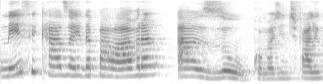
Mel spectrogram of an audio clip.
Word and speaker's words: azul: caso aí da palavra azul como a gente fala em português o z com a pronúncia da América vai ter um som de s tarde essa e forte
